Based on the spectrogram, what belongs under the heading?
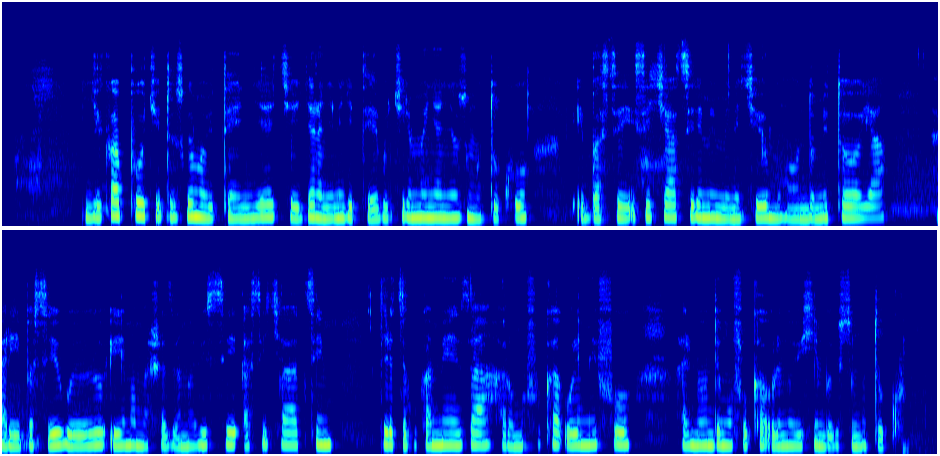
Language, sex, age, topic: Kinyarwanda, female, 18-24, finance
